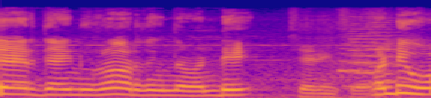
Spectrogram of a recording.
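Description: Speech only: a person talking continuously, which the recogniser did not transcribe.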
